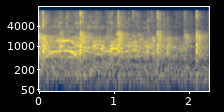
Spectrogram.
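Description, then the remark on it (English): An audience claps for the speaker's daughter in a steady, moderate patter with a few sharper individual claps standing out, while voices call and whoop underneath. “Could you give me some love or clapping for my daughter.”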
